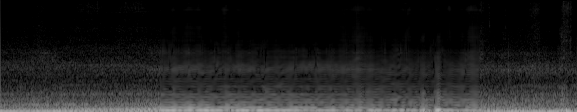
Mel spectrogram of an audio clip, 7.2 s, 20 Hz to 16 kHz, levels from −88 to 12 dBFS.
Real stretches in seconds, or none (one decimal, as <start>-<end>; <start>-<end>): 0.0-2.0; 6.0-7.2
